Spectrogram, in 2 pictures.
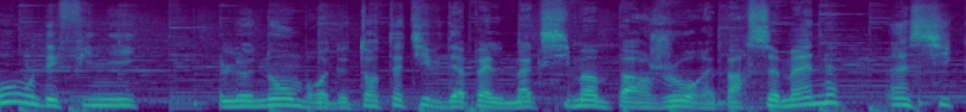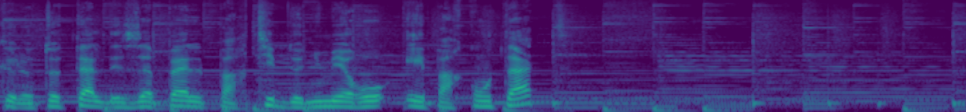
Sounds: Music, Speech

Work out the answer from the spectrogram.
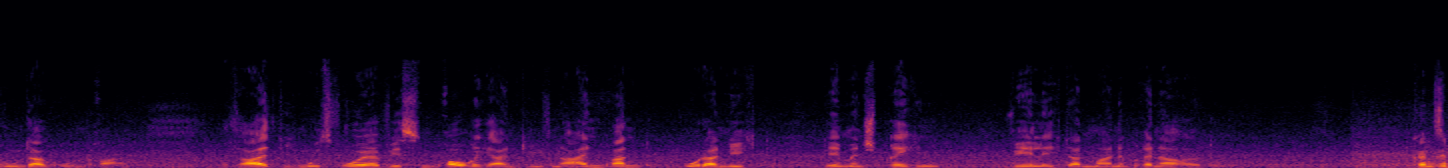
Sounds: arc welding

